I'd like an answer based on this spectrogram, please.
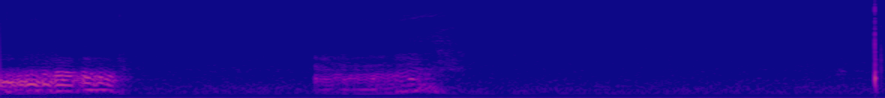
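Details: Shih Tzu kept as a pet, complaining and begging for food indoors: two short, rough, grumbling vocal bursts about a second apart, each under a second long, followed by quiet room background and a faint click at the end.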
